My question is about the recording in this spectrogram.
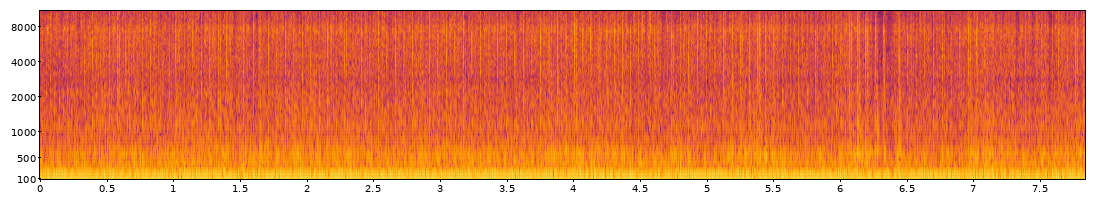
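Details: VW Beetle rat rod air-cooled engine at first start after long rebuild, twin carburetors not yet tuned: deep low idle with uneven, slightly lumpy beat that never settles; rough idle from unbalanced carbs needing synchronizing, lacks earlier pop.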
